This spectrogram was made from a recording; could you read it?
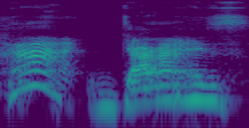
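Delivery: barky, doggy voice. Reading a picture book aloud, voicing the dog Hilda: barking dog voice. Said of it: "give her a barking kind of voice".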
